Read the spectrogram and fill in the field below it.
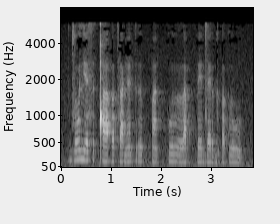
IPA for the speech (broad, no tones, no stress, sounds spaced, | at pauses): d͡z o lʲ ɛ s ɯ ǃ a ʔ ʌ t͡s a ɡ ɛ̃ k r ɯ pː ã kː u lː a pː e d͡z ɛ ɾ ɯ ɡ ɯ ʔ ʌ k l u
